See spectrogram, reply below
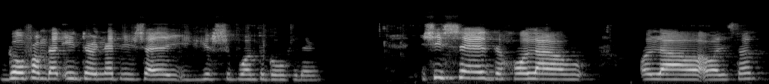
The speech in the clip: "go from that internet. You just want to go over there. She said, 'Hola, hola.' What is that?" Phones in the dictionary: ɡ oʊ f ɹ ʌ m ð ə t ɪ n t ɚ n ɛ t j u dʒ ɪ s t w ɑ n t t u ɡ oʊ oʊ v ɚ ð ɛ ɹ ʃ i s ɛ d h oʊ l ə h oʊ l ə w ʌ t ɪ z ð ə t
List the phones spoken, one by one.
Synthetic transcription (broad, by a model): ɡ oʊ f ɹ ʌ m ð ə t ɪ n t ɚ n ɛ t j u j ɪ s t w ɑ n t t u ɡ oʊ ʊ f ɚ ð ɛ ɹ ʃ i s ɛ d h oʊ l ə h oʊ l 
